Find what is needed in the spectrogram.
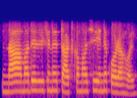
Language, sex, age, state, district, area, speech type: Bengali, female, 18-30, West Bengal, Nadia, rural, conversation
